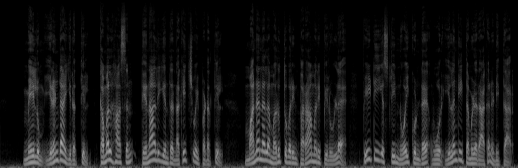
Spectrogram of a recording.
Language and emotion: Tamil, neutral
